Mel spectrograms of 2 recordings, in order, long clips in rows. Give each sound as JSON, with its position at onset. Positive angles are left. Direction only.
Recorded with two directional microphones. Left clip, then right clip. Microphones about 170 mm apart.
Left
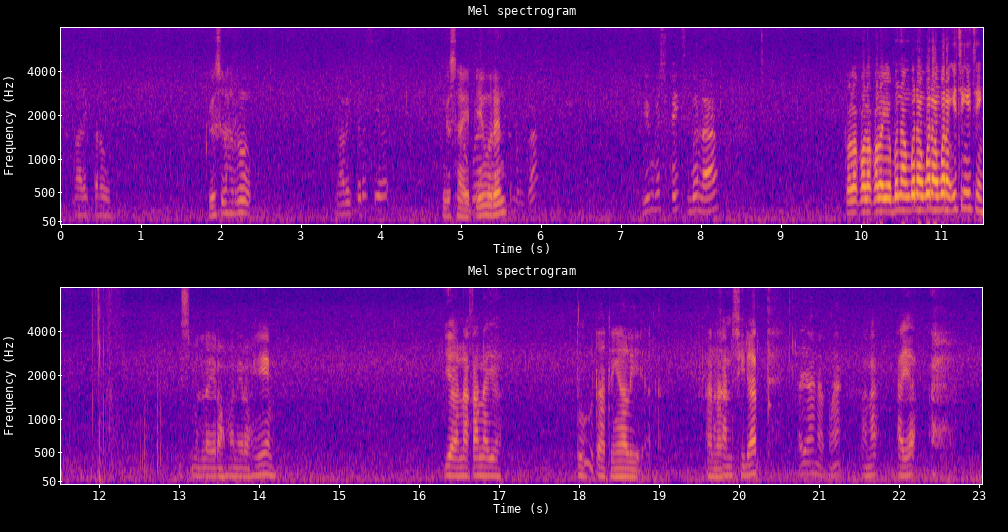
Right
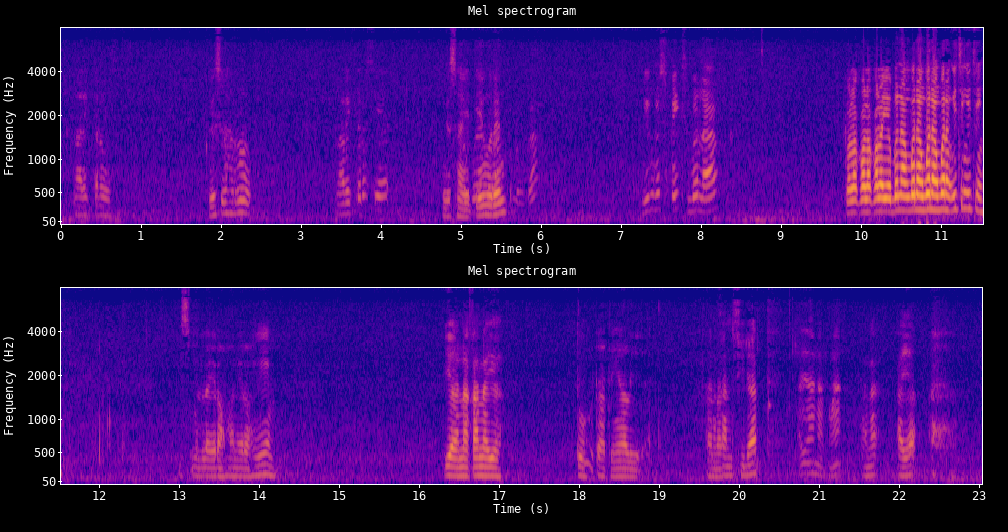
{"t": 0.2, "sound": "speech", "side_deg": -15}
{"t": 1.9, "sound": "speech", "side_deg": -15}
{"t": 4.7, "sound": "speech", "side_deg": -10}
{"t": 7.9, "sound": "speech", "side_deg": -25}
{"t": 9.8, "sound": "a man's voice", "side_deg": -35}
{"t": 13.1, "sound": "a man's voice", "side_deg": -30}
{"t": 16.3, "sound": "a man's voice", "side_deg": -55}
{"t": 18.1, "sound": "speech", "side_deg": -5}
{"t": 19.8, "sound": "speech", "side_deg": -30}
{"t": 20.7, "sound": "speech", "side_deg": 15}
{"t": 21.5, "sound": "speech", "side_deg": -25}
